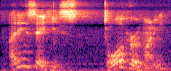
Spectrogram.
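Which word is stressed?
stole. The emphasis falls on the word stole.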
